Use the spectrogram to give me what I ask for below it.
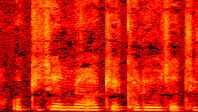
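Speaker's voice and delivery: ordinary delivery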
